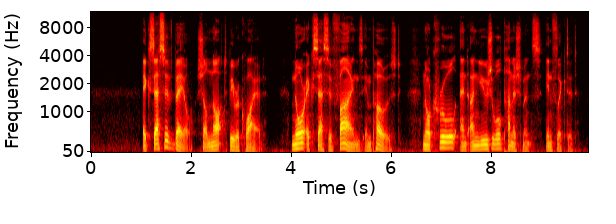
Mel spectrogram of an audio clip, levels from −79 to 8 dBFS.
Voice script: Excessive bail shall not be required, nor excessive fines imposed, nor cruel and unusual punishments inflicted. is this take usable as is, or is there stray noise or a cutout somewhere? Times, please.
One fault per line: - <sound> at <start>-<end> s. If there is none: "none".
none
